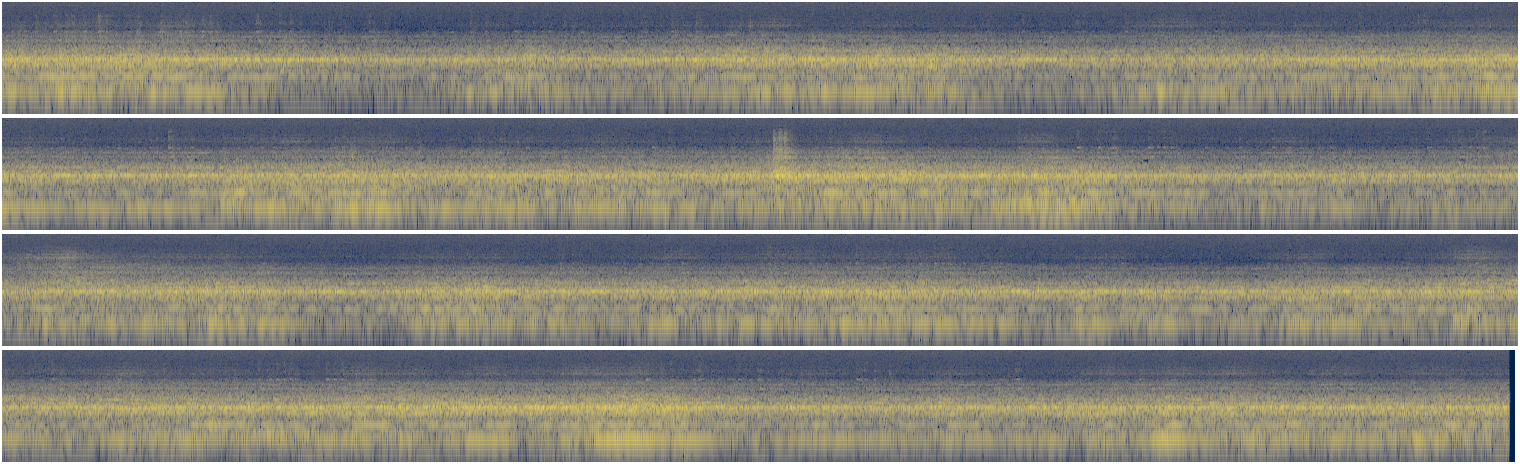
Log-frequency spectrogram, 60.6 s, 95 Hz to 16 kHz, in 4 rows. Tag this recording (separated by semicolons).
mic; metal; post; steel; Schertler; San-Francisco; Golden-Gate-Bridge; wikiGong; Marin-County; lamppost; DYN-E-SET; contact; field-recording; bridge; DR-100-Mk3; contact-microphone; Tascam; contact-mic; lamp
